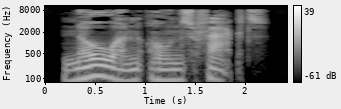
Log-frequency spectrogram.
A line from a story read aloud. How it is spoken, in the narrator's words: Christina said quietly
